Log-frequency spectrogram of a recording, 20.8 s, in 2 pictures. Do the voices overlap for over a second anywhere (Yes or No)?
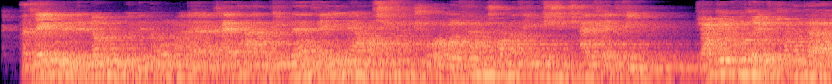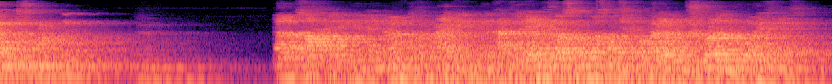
No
